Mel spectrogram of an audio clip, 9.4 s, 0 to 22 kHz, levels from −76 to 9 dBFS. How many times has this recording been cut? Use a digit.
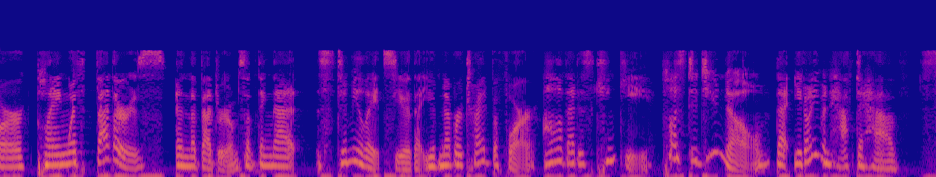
0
